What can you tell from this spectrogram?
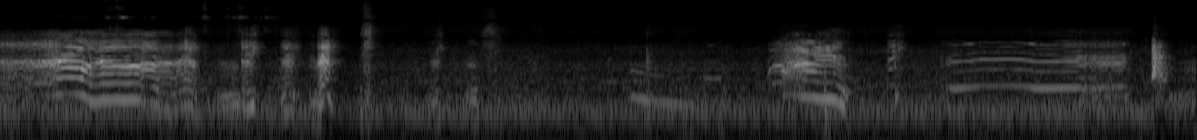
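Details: Two pet dogs, a standard poodle and a husky, talking to each other indoors: drawn-out, wavering howl-like moans and short yowls, rising and falling in pitch, with brief pauses between bursts.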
